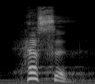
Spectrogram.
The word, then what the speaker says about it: hesed: The word is hesed. Hesed. H-E-S-E-D with the accent on the first E. Hesed.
